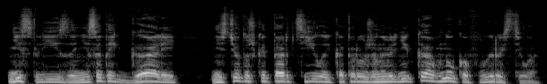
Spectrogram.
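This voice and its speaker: A man reading an audiobook in measured, even storytelling narration. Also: mid-range voice, no echo, studio quality, distant mic. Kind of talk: scripted narration.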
